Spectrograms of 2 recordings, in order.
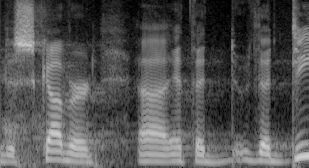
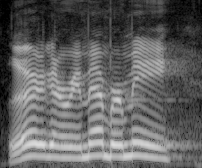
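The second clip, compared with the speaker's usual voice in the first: cocky boast; 4 semitones higher, 5 dB louder than usual. Acted. Voicing a boastful listener.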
